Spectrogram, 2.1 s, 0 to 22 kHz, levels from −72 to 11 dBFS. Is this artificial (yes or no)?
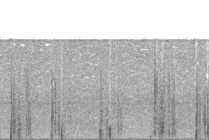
no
